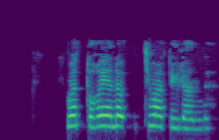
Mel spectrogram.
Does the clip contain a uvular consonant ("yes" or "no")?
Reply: yes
